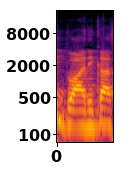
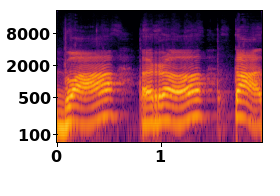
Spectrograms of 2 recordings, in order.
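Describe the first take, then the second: First: द्वारिका said with a clear i: dwaa-ri-ka; teacher voicing the wrong द्वारिका; wrong pronunciation. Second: द्वारका said slowly as dwaar-ka, no i after r; teacher's slow model द्वारका; correct pronunciation. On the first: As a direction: quote the mistaken द्वारिका with an i after r. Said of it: "ना कि द्वारिका शब्द होता है". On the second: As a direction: stretch out द्वारका with a short a in the middle. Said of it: "शब्द होता है द्वारका". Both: Shown as a demonstration.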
